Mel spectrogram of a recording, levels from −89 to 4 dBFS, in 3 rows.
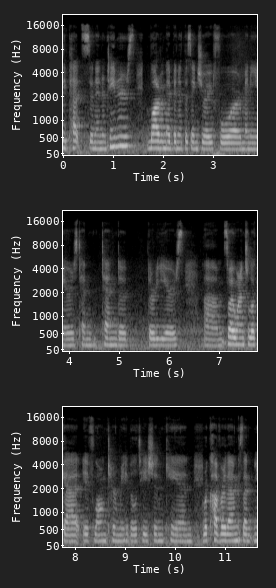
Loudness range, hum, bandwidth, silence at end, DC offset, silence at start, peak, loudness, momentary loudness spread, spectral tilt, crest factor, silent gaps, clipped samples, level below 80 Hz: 4 LU; none; 16.5 kHz; 0 s; under 0.1%; 0 s; -8 dBFS; -28 LUFS; 11 LU; -5 dB/octave; 20 dB; none; under 0.1%; -54 dBFS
